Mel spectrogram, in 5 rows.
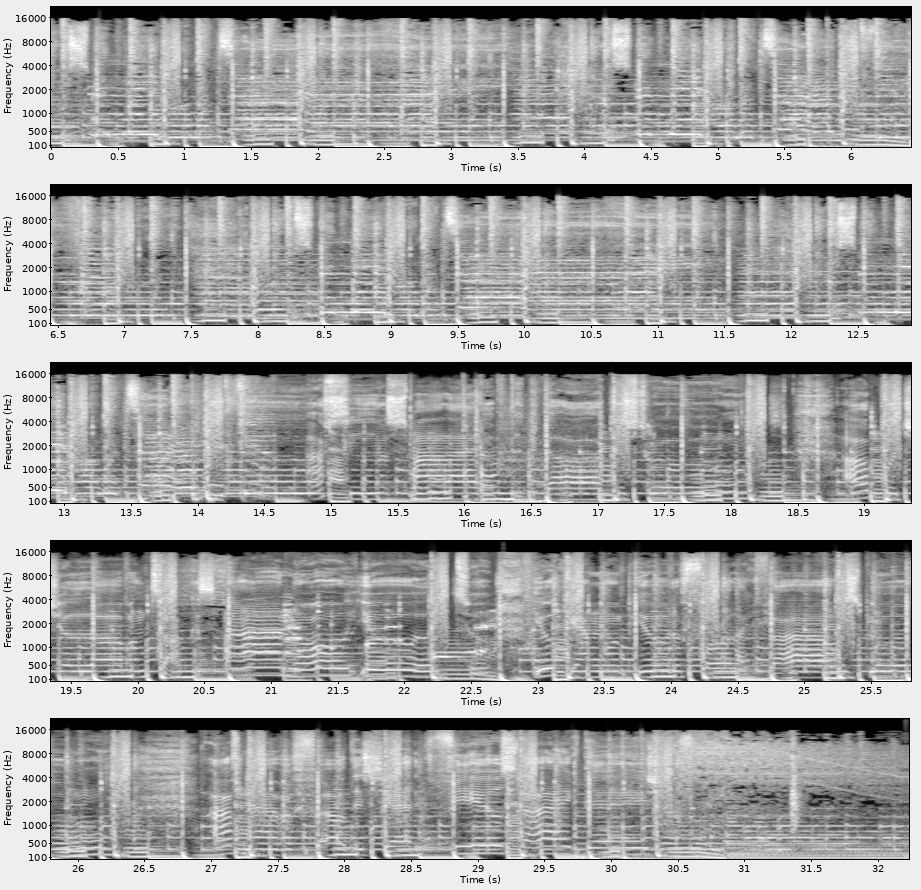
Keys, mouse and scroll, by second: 1.3-4.0 drag, 7.5 click, 9.1 click, 10.0-12.2 drag, 14.1-15.4 drag, 15.4-16.2 middle drag, 16.6-17.1 middle drag, 17.5 click, 17.9-18.8 middle drag, 20.6 click, 21.1-23.4 drag, 24.0 click, 25.2-27.8 drag, 29.4 click, 31.7-32.2 drag.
